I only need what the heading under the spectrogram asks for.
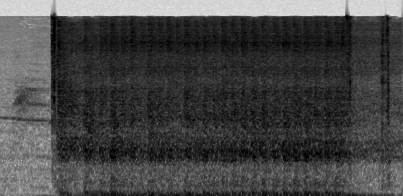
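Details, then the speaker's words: Volkswagen Golf diesel started cold after cycling glow plugs twice, accelerator not floored; about three seconds of steady, fast starter churning with no firing or catch; cranks but won't start, unusual since it normally fires right up. "plugs again I didn't have my foot to the floor well that's strange usually it fires right"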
